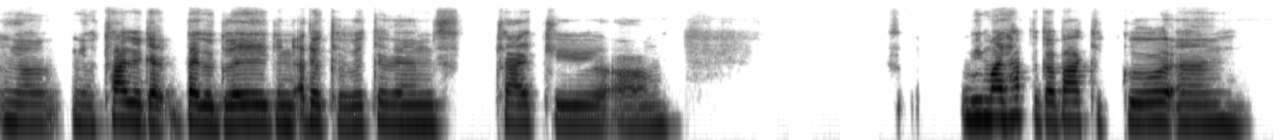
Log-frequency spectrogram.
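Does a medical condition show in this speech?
Yes: born deaf; congenital deafness.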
